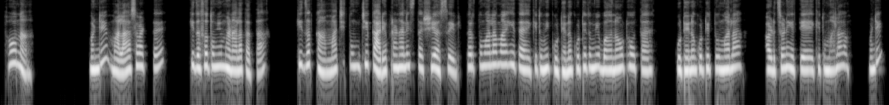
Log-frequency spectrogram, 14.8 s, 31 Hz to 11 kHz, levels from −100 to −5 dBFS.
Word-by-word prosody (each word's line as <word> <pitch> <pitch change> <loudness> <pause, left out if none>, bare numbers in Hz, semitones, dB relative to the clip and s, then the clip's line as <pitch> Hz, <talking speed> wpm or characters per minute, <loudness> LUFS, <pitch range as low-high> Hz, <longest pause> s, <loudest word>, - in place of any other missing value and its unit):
हो 320 +2 +2
ना. 265 -10 +1 1.1
म्हणजे 235 - +4
मला 195 -4 +2
असं 230 +5 -1
वाटतय, 275 0 -3 0.5
की 290 - 0
जसं 250 +2 +2
तुम्ही 270 0 +2
म्हणालात 220 -5 +3
आता 185 +2 -5 0.5
की 310 - -1
जर 295 +2 0
कामाची 215 0 0
तुमची 275 +1 -2
कार्यप्रणालीच 255 +5 +2
तशी 250 +2 -1
असेल, 220 -3 0 0.2
तर 265 0 -1
तुम्हाला 285 +2 0
माहित 300 -2 -2
आहे 225 -3 +2
की 240 - -4
तुम्ही 235 +1 +4
कुठे 210 -2 +1
ना 210 +2 +4
कुठे 240 +2 -1
तुम्ही 255 +1 +2
बर्नआउट 230 +2 +2
होताय. 225 -5 -2 0.4
कुठे 220 -1 +3
ना 225 - +5
कुठे 240 +1 0
तुम्हाला 235 +3 +3 0.5
अडचण 225 +3 +1
येतीय, 225 -3 +1
की 235 - -3
तुम्हाला 230 +5 +1
म्हणजे 235 - -4
240 Hz, 160 wpm, -22 LUFS, 220-265 Hz, 1.1 s, ना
